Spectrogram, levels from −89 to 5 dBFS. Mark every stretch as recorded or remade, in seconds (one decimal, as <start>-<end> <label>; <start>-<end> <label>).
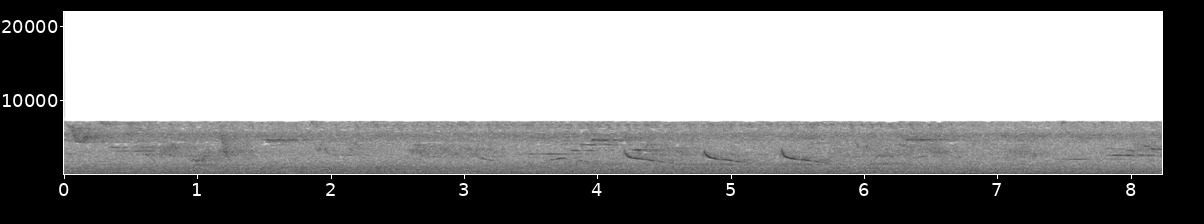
0.0-6.8 recorded; 6.8-7.3 remade; 7.3-8.2 recorded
